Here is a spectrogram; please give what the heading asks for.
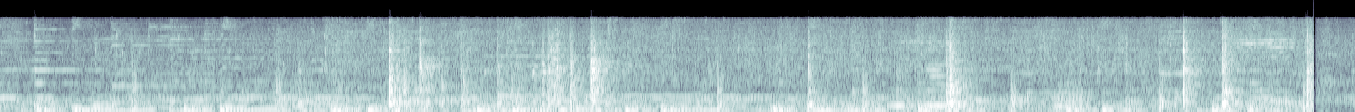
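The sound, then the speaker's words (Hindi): Onions sizzle and brown in a pan, a steady crackling hiss broken by frequent clicks and scrapes of stirring, with no one talking. “ये हमने प्याज डाल दी, इस तरीके से brown हो रही है”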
